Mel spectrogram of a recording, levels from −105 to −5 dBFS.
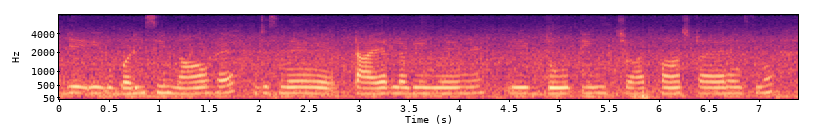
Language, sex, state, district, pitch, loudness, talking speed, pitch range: Hindi, female, Jharkhand, Sahebganj, 210 Hz, -17 LUFS, 145 wpm, 205-220 Hz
